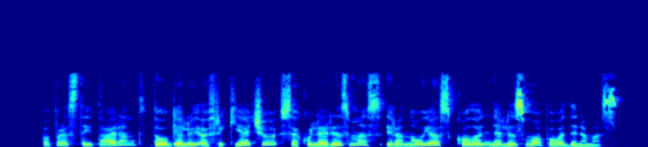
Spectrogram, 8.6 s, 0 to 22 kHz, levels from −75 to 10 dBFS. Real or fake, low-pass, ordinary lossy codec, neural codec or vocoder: fake; 14.4 kHz; MP3, 48 kbps; vocoder, 44.1 kHz, 128 mel bands, Pupu-Vocoder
